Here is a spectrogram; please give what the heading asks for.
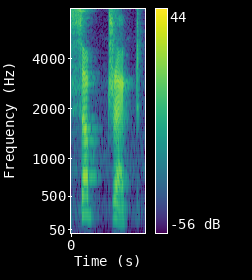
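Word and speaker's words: subtract: ठीक है, यहाँ पर बी साइलेंट नहीं है, बोला जा रहा है वही सेम कि सब्ट्रैक्ट।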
